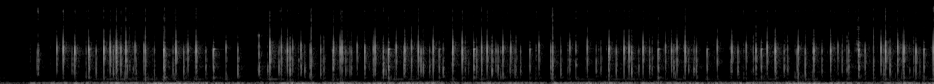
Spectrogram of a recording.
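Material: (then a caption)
Aluminium, plastic. Both hands type continuously with their fingertips on a compact 65% Zoom65 mechanical keyboard, which has an aluminium case, foam filling, lubed switches and SA plastic keycaps and rests on a desk mat. The result is a steady, dense stream of short, crisp key clacks centered around 1.7 kHz with bright top edges, over a faint low hum.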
